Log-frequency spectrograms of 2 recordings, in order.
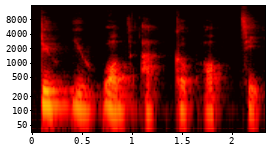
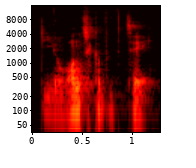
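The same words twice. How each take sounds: First: Stiff, separate words with full vowels in DO, YOU, A and OF. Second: Quick, soft, linked words with weak DO, YOU, A and OF; natural schwas. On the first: Teacher showing the worse version, stiff full vowels. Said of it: "how much better that sounds than". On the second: Teacher showing the better version, quick and reduced. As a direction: reduce the small words to schwas and run them together. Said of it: "how much better that sounds". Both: Shown as a demonstration.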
